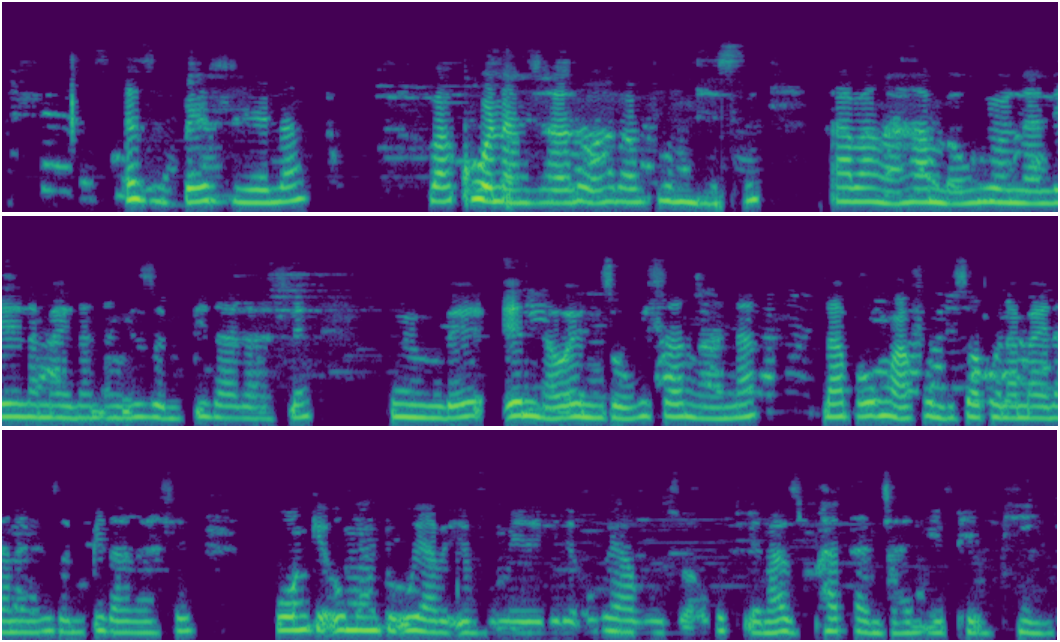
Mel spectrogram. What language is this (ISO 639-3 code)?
nde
